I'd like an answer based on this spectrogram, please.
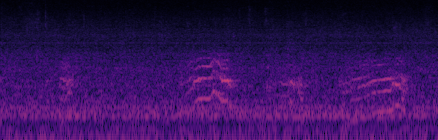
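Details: Young Jackabee puppies from Miss Sansa's litter wrestling and crying; faint, thin wavering whines recur several times, quiet and partly buried under a constant low hum.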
